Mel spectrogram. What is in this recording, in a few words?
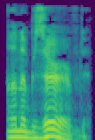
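"unobserved", British English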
